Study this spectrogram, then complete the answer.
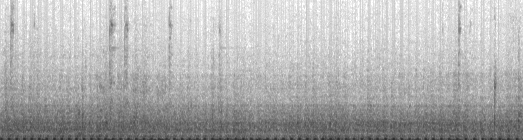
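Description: Farm motorcycles ride along a quiet rural road beside a railway line, giving a close, steady, rapid throbbing engine putter with no voices.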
